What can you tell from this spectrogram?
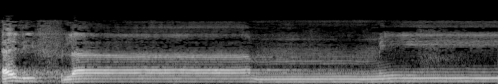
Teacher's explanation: لام ميم كل منهما يمد بمقدار 6 حركات · Term: لازم كلمي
